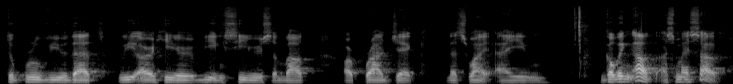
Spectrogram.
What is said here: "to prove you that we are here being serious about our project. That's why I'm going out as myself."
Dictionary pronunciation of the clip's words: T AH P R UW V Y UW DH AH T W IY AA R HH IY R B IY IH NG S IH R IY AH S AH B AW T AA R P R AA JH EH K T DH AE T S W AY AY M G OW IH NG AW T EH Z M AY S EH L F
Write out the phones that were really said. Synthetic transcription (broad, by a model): T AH P R UW V Y UW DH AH T W IY AA R HH IY R B IY IH NG S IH R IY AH S AH B AW T AA R P R AA JH EH K T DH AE T S W AY AY M G OW IH NG AW T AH S M AY S EH L F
